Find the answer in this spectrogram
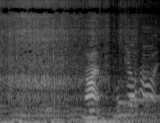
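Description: A woman's voice saying a couple of short words over a faint, steady background hiss.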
